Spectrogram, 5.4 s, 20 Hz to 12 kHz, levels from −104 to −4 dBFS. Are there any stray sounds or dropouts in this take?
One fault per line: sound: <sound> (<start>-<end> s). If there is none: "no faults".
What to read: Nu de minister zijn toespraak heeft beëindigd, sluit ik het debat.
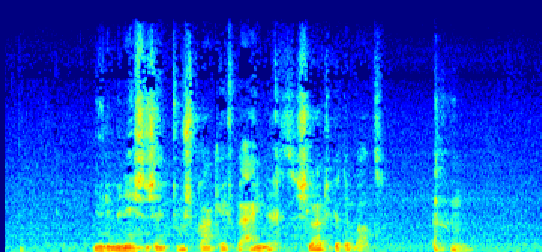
sound: cough (4.3-4.8 s)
